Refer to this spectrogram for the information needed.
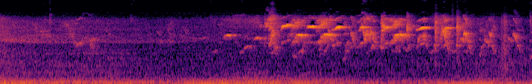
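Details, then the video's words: Australian finch in active song: scattered thin chirps at first, then a dense burst of quick, high twittering notes in the second half, against steady low background hum. "Burung falk australia gacor"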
